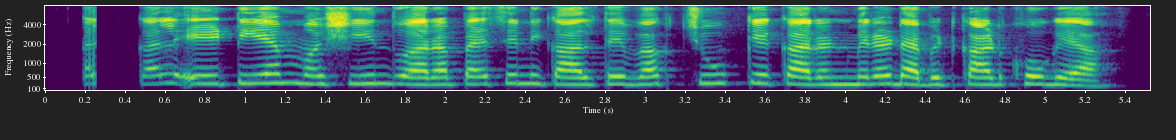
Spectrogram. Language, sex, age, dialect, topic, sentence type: Hindi, female, 18-24, Marwari Dhudhari, banking, statement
